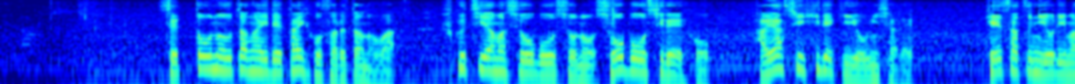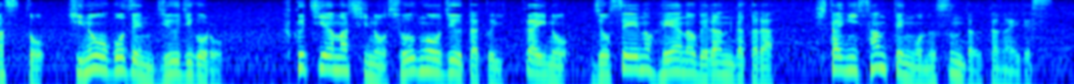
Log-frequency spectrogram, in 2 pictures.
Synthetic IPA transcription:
se̞t̪ːo̞ːno̞ɯ̟t̪aɡaid̪et̪aiho̞saɾe̞t̪ano̞̰β̞a̰ɸɯ̟̥kɯ̟t͡ɕijamaɕo̞ːbo̞ːɕo̞no̞ɕo̞ːbo̞ːɕiɾe̞ːho̞̰ | hajaɕiçiɾe̞kʲijo̞ːɲ̟ʲĩɕa̰d̪e̞̰ | ke̞ːsat͡sɨɲ̟ijo̞ɾʲimasɨ̥t̪o̞kʲino̞ːɡo̞zẽ̞ɲ̟d͡ʑɨːʑiɡo̞ɾo̞̰ | ɸɯ̥kɯ̟t͡ɕijamaɕino̞ɕo̞ːŋo̞ːʑɨːt̪akɯ̟ikːaino̞d͡ʑo̞se̞ːno̞ɦe̞jano̞be̞ɾãnd̪akaɾa | ɕi̥t̪aɲ̟isãnt̪ẽ̞ŋɡo̞nɯ̟sɨ̃nd̪a̰ɯ̟t̪aɡa̰ḭd̪e̞sɨ̥

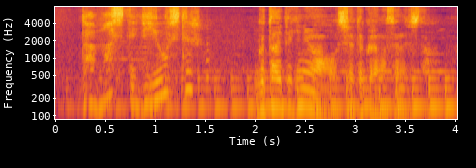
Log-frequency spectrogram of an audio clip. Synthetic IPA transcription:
d̪̥amaɕi̥t̪e̞ɾʲijo̞ːɕi̥t̪e̞ɾɯɡɯ̟t̪ait̪e̞kʲiɲ̟iβao̞̰ɕie̞t̪e̞kɯɾe̞masẽ̞nd̪e̞ɕi̥t̪a

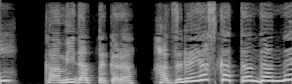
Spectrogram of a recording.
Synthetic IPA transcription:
kamʲid̪at̪ːakaɾa | hazɨɾe̞jasɨ̥kat̪ːãnd̪anːe

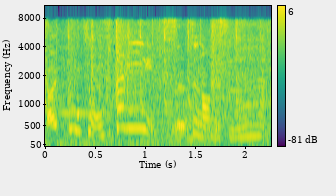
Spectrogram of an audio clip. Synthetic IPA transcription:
d̪emosooɸɯ̟t̪aɲ̟ʲisɨːt͡sɨnãnd̪e̞sɨne

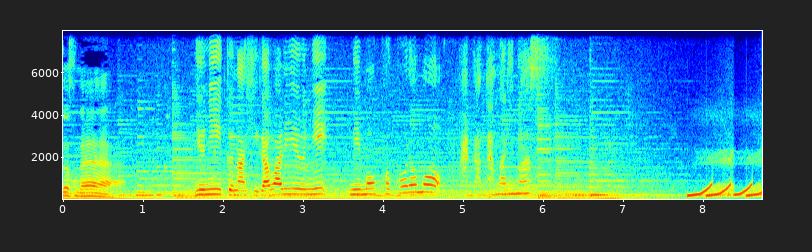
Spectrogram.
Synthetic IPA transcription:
d̪esɨne | jɯ̟ɲ̟iːkɯ̟naçiɡaβaɾʲijɯːɲ̟imʲimo̞ko̞ko̞ɾo̞mo̞ | kḁt̪at̪amaɾʲimasɨ̥

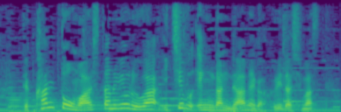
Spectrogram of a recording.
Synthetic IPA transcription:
d̪̥e̞kʰãnt̪o̞ːmo̞aɕi̥t̪anojo̞ɾɯ̟βaʔit͡ɕibɯ̟ʔẽ̞ŋɡãnd̪eame̞ɡaɸɯ̟ɾʲid̪aɕimasɨ̥

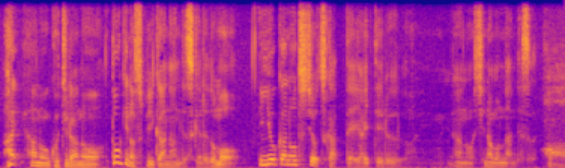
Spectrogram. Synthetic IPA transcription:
haiano̞ko̞t͡ɕiɾano̞t̪o̞ːk̬ʲino̞sɨ̥pʲiːkaːnãnd̪e̞sɨ̥ke̞ɾe̞d̪o̞mo̞ijokano̞t͡sɨ̥t͡ɕio̞t͡sɨ̥kat̪ːe̞jait̪e̞iɾɯ̟̰ | ano̞ɕinamo̞nnã̰nd̪e̞sɨ̥

